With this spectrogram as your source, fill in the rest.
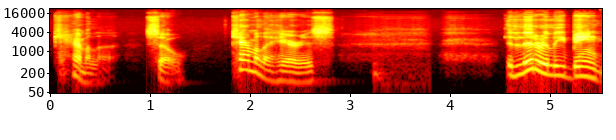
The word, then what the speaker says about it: Kamala: to say about camella i'm sorry i've been pronouncing her name wrong so now i understand it's camella so kamala harris literally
